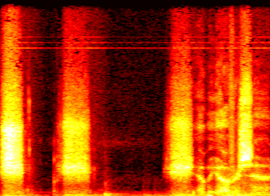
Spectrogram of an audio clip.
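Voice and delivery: eerie, sinister, creepy whisper, very hushed. Acting out a mascot choking someone out: creepy whisper as Ronald McDonald. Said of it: "he's just whispering".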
